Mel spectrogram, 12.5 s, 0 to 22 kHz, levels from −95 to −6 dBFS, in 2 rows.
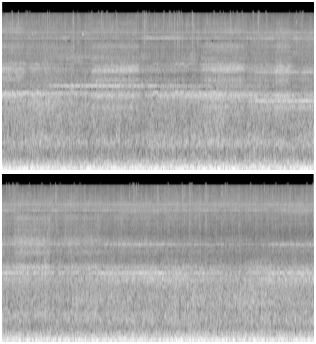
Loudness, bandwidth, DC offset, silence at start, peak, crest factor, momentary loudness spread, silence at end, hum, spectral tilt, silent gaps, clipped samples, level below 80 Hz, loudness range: -13 LUFS; 17.5 kHz; under 0.1%; 0 s; 0 dBFS; 12 dB; 2 LU; 0 s; none; -3 dB/octave; none; under 0.1%; -16 dBFS; 1 LU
